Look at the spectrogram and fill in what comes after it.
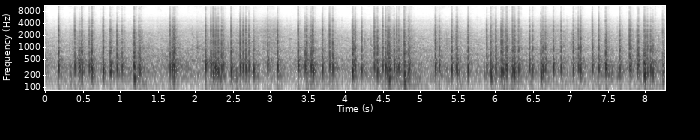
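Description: Fireworks display firing a dense barrage: sharp bangs and crackles come many times a second without a break.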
